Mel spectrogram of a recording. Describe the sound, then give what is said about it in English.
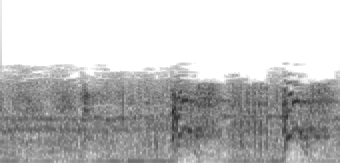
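A dog set on a man barks and yips in short, excited bursts. Two sharper barks stand out above a steady, muffled background. “Put the dog onto him.”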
